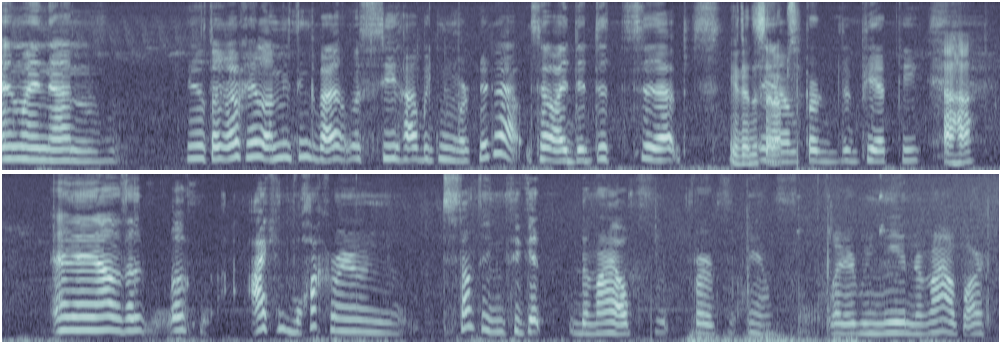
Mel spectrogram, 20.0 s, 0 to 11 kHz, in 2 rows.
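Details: 40-year-old woman with moderate athetoid cerebral palsy, quadriplegia, GMFCS level 3/4, moderate to severe physical involvement, uses a walker and power wheelchair; speech may be hard to understand; dysarthria (athetoid cerebral palsy).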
